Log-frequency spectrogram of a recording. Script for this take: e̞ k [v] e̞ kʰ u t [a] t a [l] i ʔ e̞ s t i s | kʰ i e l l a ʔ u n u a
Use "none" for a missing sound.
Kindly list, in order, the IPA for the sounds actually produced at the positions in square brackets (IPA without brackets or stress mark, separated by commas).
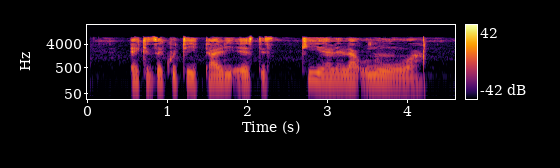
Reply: z, i, l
